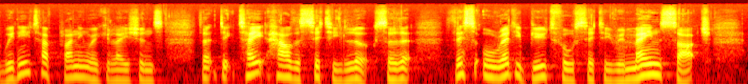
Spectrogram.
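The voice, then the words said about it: London English accent. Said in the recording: “As you can tell from my voice, I come from a jurisdiction, London”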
